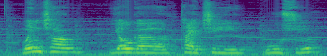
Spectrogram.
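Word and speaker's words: 武术: Wushu. In Chinese, the tones for wushu, sei, are third tone followed by fourth tone. Here is exactly how to pronounce them. Wu, si, third tone. This is a dip.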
